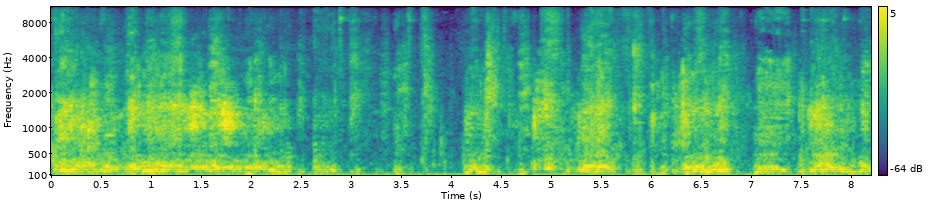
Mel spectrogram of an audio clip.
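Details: Walt and Milly, Yorkies aged three and four, and Harvey, a two-year-old Maltese, romp together at home. Throaty play growls rumble in long bouts, broken by a short lull midway, with scuffling between them.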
